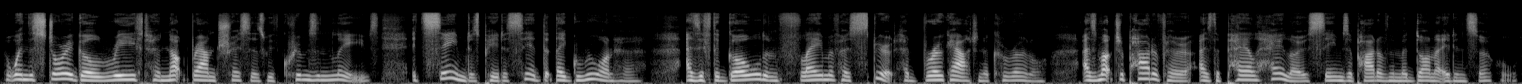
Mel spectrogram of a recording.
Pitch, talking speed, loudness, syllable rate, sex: 190 Hz, 215 wpm, -20 LUFS, 5.2 syllables/s, female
